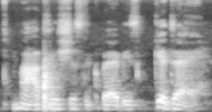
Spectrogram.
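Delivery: bad Australian accent. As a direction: fumble an Australian greeting, admittedly badly. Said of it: "not very good at doing the old, uh, Australian accent".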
